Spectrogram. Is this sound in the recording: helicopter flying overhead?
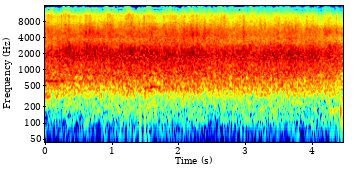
no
